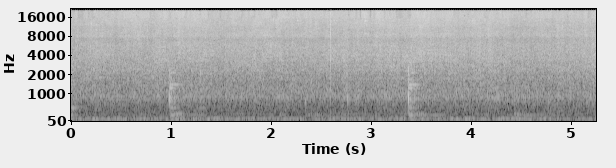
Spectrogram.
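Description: Onions with a pinch of turmeric frying in a pan while a spoon stirs them, a steady close sizzle broken by a few sharp scrapes of the spoon against the pan, no voices.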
